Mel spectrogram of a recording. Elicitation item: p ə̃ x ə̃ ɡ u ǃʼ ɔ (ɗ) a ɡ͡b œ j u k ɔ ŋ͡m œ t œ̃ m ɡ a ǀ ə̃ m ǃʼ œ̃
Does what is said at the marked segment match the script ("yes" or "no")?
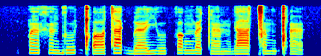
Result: no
